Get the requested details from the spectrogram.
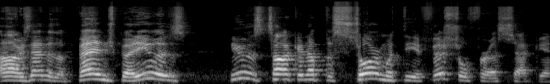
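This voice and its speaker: A man with an American accent, high pitch and lively intonation, a raised, projected voice with a bright, sharp tone, big swings in loudness and a moderate pace. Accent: Boston accent, slips sometimes. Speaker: sports podcast host. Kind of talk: live play-by-play commentary. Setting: live stream on camera.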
